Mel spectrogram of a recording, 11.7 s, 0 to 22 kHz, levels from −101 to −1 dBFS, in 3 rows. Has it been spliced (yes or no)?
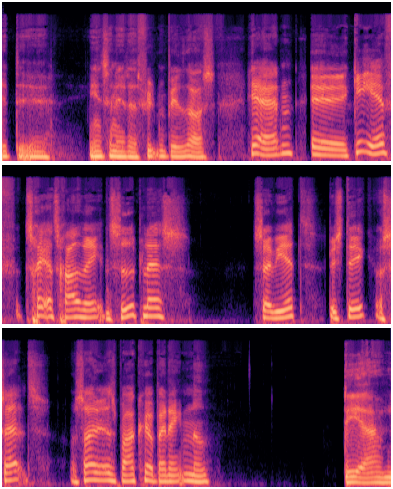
yes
